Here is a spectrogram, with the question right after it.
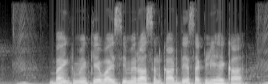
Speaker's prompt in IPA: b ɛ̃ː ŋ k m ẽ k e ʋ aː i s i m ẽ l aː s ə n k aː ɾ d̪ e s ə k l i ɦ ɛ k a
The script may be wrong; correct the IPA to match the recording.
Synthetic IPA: b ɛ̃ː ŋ k m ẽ k e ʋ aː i s i m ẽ ɾ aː s ə n k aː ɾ d̪ e s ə k l i ɦ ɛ k a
